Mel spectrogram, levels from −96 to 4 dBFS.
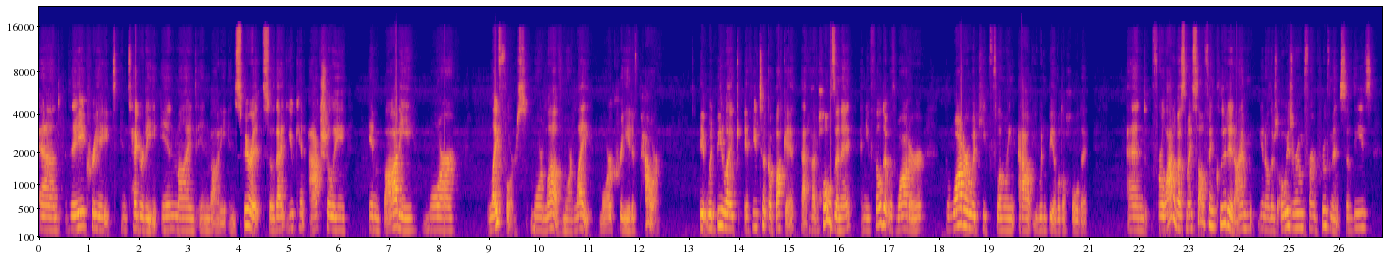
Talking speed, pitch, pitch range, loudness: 170 wpm, 185 Hz, 175-205 Hz, -21 LUFS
